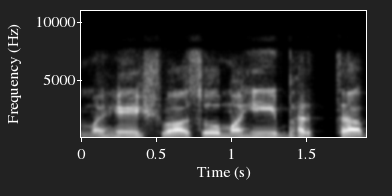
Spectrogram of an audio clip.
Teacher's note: Bha is Mahaprana there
